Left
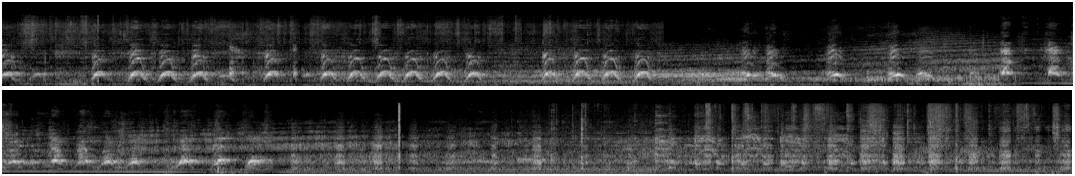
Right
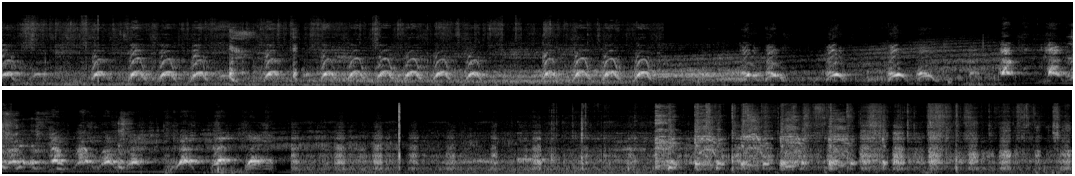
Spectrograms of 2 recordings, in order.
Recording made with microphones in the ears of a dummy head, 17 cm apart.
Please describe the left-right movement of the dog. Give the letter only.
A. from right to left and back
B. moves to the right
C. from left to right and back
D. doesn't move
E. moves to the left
D.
